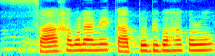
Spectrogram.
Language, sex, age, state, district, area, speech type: Assamese, female, 30-45, Assam, Dhemaji, rural, spontaneous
